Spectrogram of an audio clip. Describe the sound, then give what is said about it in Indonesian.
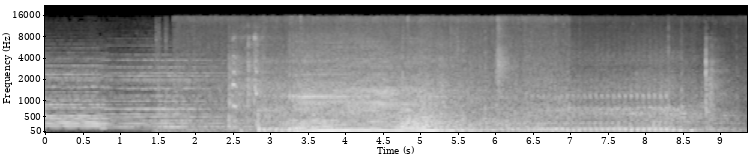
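A motorcycle engine starts up and revs loudly in a full parking lot, rumbling steadily with a rough, throaty idle after a brief tonal jingle at the start. “Aduh, parkiran penuh nih mau ngerapiin motor lain, ntar keburu telat.”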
